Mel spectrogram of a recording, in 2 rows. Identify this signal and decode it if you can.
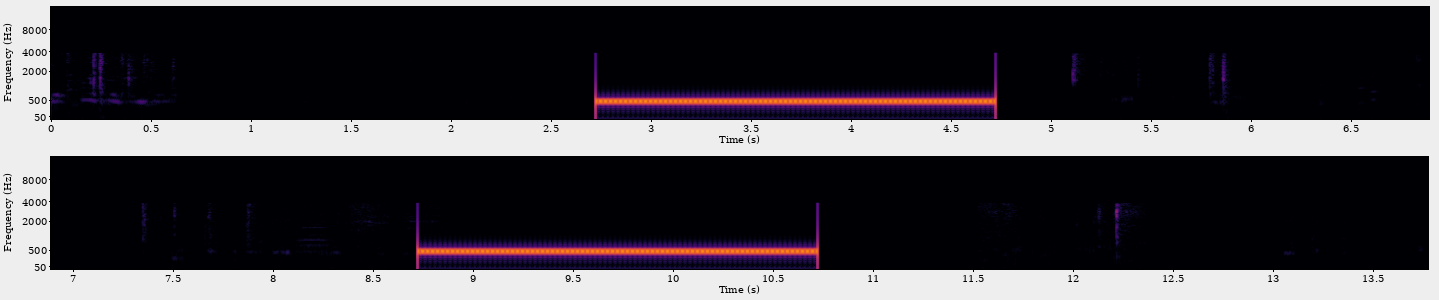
Ringback tone (North America), 440 + 480 Hz.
